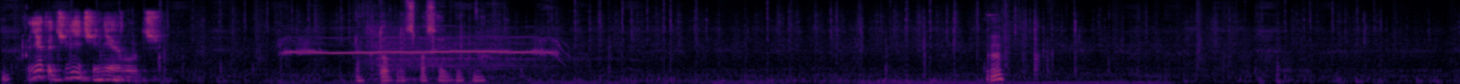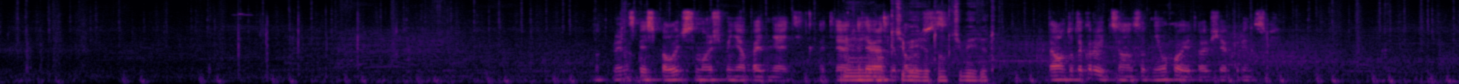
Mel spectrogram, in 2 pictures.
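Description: Footsteps run quickly over dirt.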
